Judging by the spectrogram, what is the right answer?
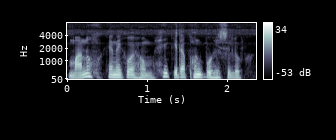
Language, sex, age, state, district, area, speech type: Assamese, male, 30-45, Assam, Dhemaji, rural, spontaneous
